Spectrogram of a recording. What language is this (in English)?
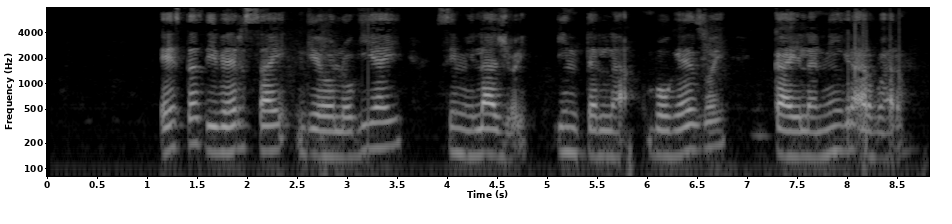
Esperanto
